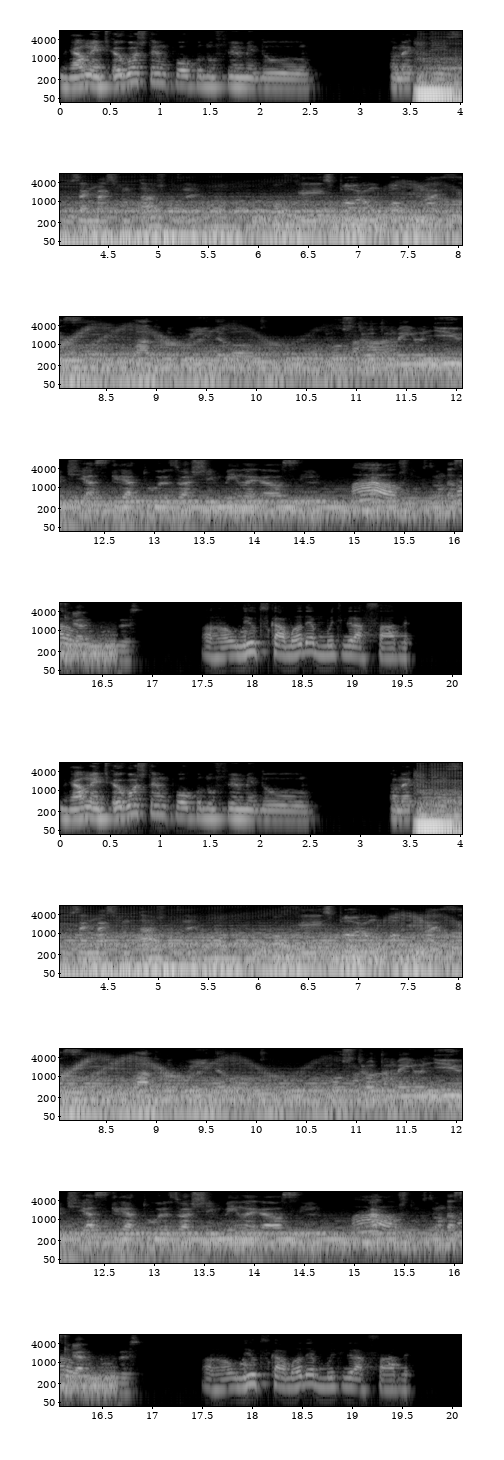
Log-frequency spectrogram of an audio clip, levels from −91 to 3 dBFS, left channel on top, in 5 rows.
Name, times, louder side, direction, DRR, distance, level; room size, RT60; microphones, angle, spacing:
voice 1, 0.0-2.5 3.3-5.5 6.1-10.1 10.7-14.8 15.2-15.5 15.8-16.9 17.9-18.0 19.4-19.6, right 1 dB, 15° right, 0.8 m, -37 dB
sound 1, 3.5-13.5 13.8-14.0, right 1 dB, 60° right, 1.0 m, -29 dB
sound 2, 5.9-16.7, equal, 5° left, 0.3 m, -33 dB
voice 2, 6.8-7.2 11.0-11.5 15.0-15.7 16.0-16.4 17.5-19.6, left 3 dB, 55° left, 0.7 m, -38 dB
5.1 x 2.2 x 2.6 m
head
